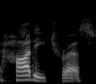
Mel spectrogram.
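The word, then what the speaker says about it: HathiTrust: I gotta change that Haiti trust whoa is that only about Haiti I think it's a lot of people pronounce it hotti trust and so that's right I have or hoy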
